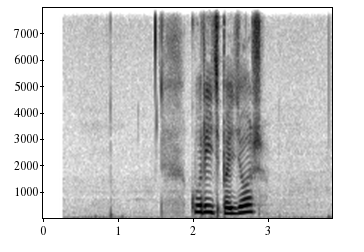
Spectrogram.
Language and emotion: Russian, neutral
